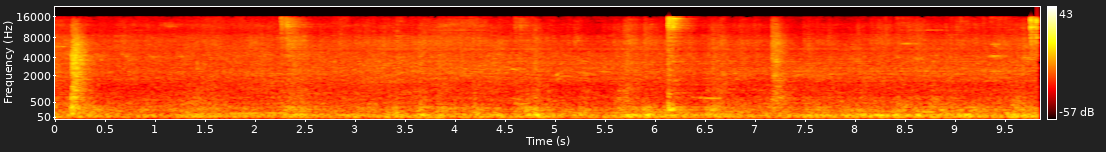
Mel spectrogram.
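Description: A moving passenger train heard from its coach window: a steady rumble of the wheels on the track, with a few sharp, irregular clacks as the wheels cross rail joints.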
